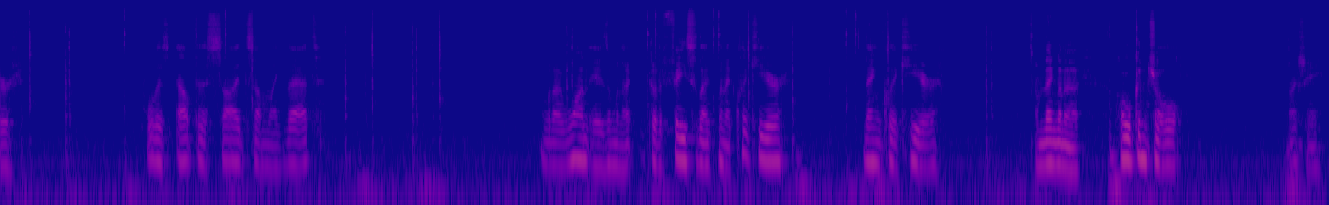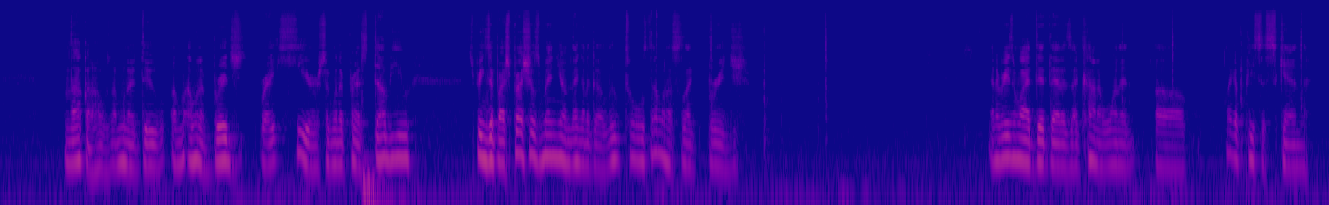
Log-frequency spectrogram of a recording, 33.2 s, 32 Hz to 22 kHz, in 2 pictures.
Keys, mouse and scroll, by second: 0.4 middle click, 0.9 middle click, 1.6 click, 2.9 click, 3.2 middle click, 4.4 middle click, 4.6 shift+middle click, 7.1 middle click, 8.1 click, 9.3 click, 9.3 middle click, 10.0 middle click, 10.6 shift+click, 11.1 middle click, 12.4 middle click, 21.2 w, 24.8 click, 25.5 middle click, 26.1 middle click, 26.4 scroll down 1, 30.6 middle click, 31.3 middle click, 32.1 middle click, 32.9 middle click.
